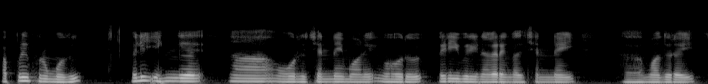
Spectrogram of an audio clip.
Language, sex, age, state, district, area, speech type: Tamil, male, 18-30, Tamil Nadu, Perambalur, rural, spontaneous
